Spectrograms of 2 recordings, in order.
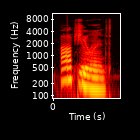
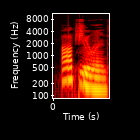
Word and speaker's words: opulent: We nailed it. Opulent. Opulent. Google's from Nebraska. Opulent. But in the pronunciation, sounds like AA.PYOO. Yeah, the English language is so weird. It is dumb. Like it should be opulent. Very strange. Yeah. Opulent. Opulent. But it's like, nah, it's got an awe on it, man.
